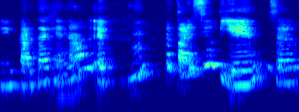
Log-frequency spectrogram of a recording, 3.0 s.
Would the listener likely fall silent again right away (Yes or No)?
No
